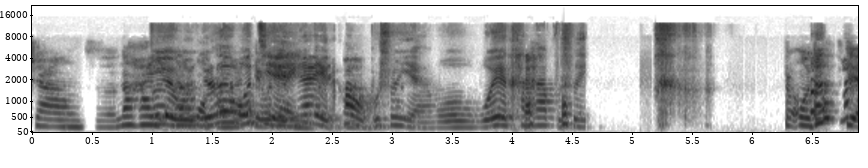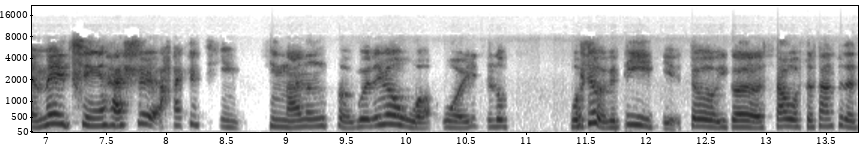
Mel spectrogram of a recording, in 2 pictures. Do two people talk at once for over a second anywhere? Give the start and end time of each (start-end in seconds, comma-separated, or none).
1.0-2.8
